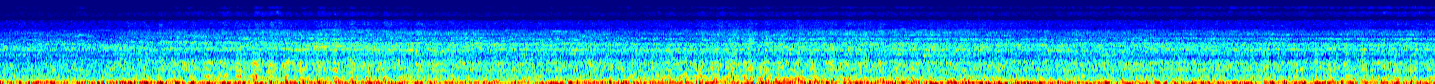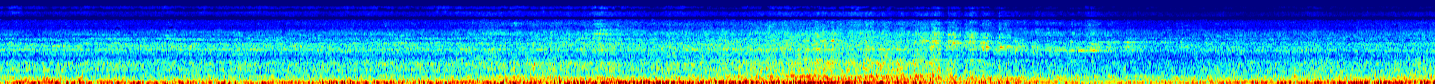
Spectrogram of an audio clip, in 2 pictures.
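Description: Florida East Coast Railway freight train's cars rolling past: steady rumble of steel wheels on the rails.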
